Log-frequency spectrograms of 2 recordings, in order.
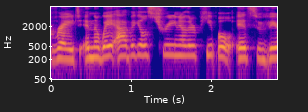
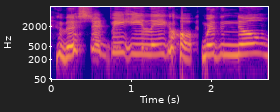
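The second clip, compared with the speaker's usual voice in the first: laughing; 5 semitones higher, slower than usual. Real, not acted. Laughing over cliffhanger ending.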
